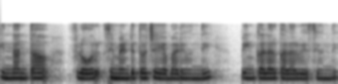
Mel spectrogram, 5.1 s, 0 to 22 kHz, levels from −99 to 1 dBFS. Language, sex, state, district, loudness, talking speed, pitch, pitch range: Telugu, female, Andhra Pradesh, Visakhapatnam, -15 LUFS, 140 wpm, 205 Hz, 195-210 Hz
